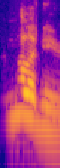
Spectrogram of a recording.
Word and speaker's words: Molyneux: I'm sure they want to give us 3 points right now at the Molyneux. Is that how you say it? Molyneux, yeah. I hate these French words, man. It's a strange pronunciation, I suppose.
